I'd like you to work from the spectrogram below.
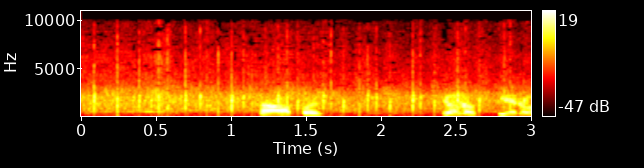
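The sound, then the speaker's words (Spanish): Applause from the people of Oviedo for a football club, with bursts of voices rising above the dense clapping. “Pues Arturo Elías, este es el aplauso de la gente de Oviedo y del Oviedo.”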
